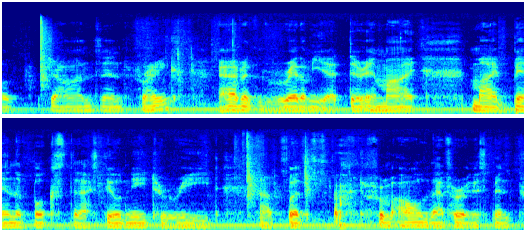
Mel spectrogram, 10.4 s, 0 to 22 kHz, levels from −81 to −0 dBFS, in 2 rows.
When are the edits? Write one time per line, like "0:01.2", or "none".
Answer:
0:02.2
